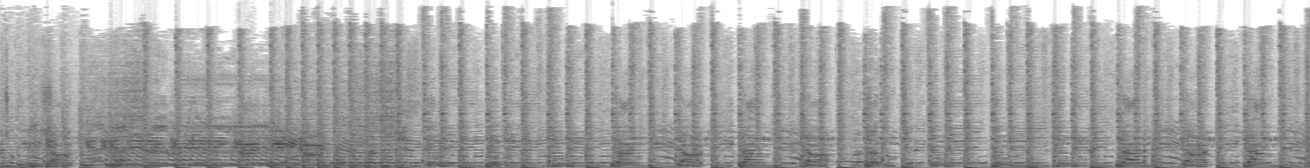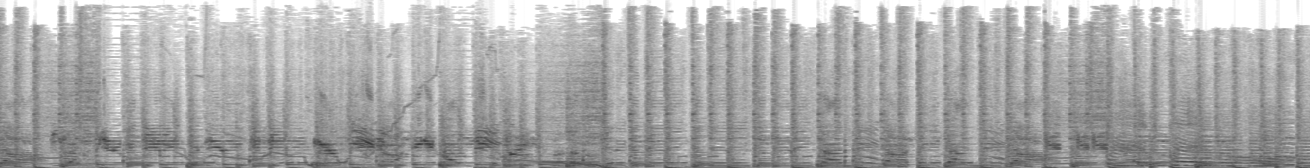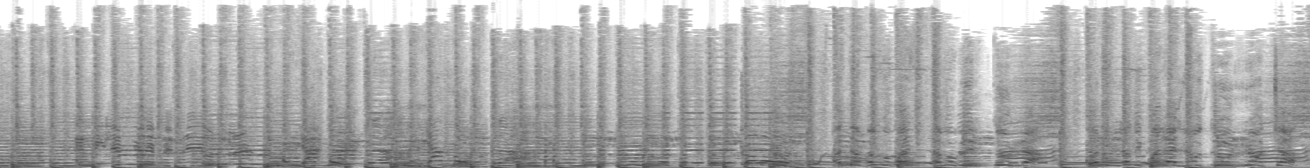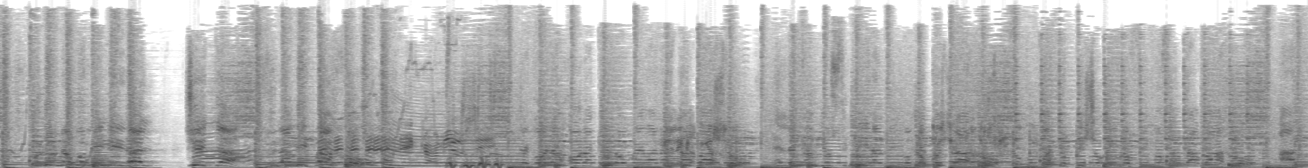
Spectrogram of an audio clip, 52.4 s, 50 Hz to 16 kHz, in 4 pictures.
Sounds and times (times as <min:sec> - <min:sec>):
Funny music: 0:00.0 - 0:52.3.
